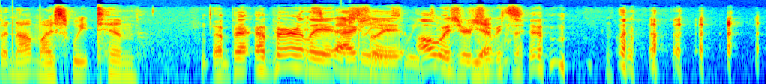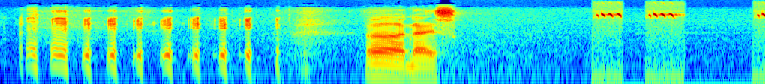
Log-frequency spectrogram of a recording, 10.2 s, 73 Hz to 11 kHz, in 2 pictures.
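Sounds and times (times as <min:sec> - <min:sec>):
speech: 0:00.0 - 0:04.3, 0:05.4 - 0:08.2
laughter: 0:03.1 - 0:07.1
crickets chirping: 0:09.0 - 0:10.1.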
